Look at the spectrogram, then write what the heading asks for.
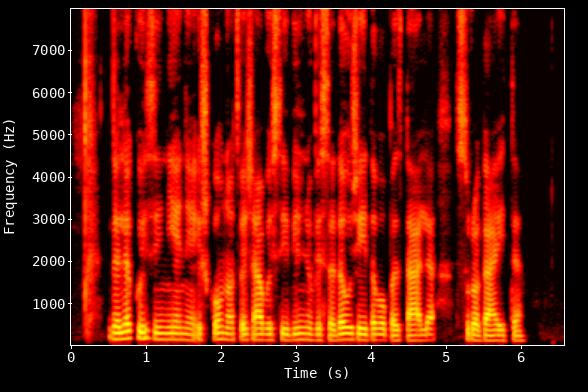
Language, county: Lithuanian, Vilnius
